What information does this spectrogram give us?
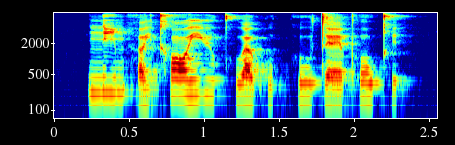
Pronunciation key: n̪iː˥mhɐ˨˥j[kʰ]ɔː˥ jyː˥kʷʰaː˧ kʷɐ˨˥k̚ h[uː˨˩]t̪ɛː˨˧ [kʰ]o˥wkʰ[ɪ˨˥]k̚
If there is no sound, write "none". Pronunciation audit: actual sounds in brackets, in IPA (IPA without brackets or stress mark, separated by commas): kʰ, uː˧, pʰ, ɪ˨˥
